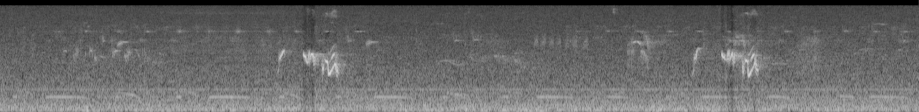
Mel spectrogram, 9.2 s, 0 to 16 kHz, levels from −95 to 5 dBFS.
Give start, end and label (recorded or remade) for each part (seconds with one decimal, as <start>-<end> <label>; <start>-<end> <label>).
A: 0.0-1.7 recorded; 1.7-2.9 remade; 2.9-9.2 recorded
